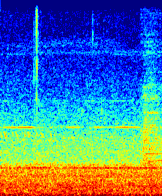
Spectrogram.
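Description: Steady outdoor background noise, an even low rumble with no distinct events.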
